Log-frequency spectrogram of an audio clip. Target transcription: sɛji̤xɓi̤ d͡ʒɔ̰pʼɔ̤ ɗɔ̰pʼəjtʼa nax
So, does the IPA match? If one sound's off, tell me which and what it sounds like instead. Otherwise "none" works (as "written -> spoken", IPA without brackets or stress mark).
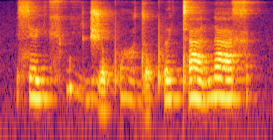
ɗ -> d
